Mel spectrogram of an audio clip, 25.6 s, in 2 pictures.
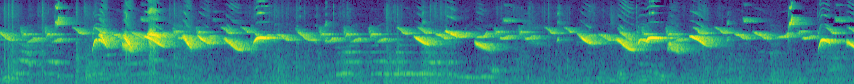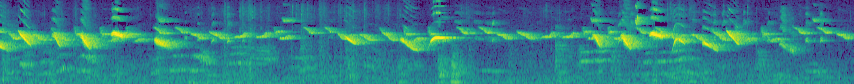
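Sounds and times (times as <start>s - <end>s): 
faint chirping: 0.0s - 25.6s
green-winged saltator singing: 0.0s - 25.6s.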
